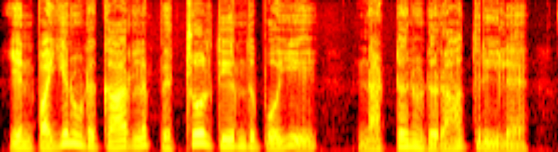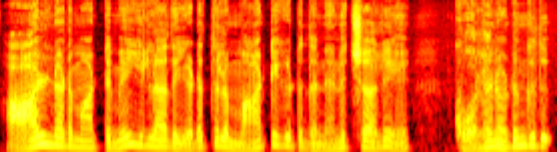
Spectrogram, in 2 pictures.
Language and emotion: Tamil, fearful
